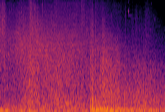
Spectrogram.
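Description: Heavy mech weapons fire in the Battletech video game: dense, rumbling bursts of booming shots layered over a steady roar, swelling into a louder blast partway through, with no talking.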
